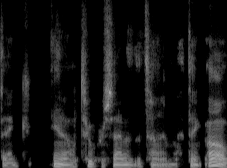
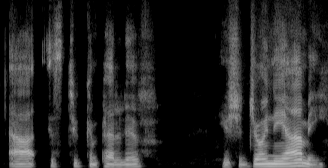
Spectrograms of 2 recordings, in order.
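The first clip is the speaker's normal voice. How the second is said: put-on loud, thick Boston accent; 2 semitones higher, 7 dB louder than usual. Quoting a guidance counselor's reply, in a heavy Boston accent. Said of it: "heavy Boston a accent".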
